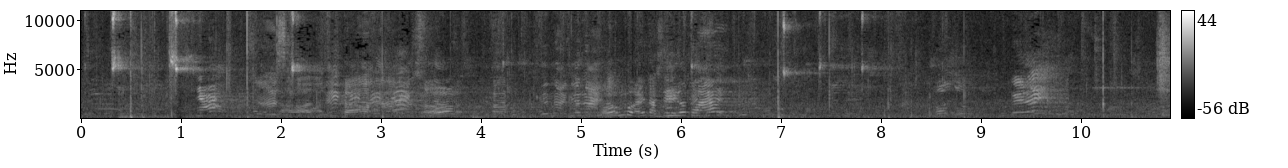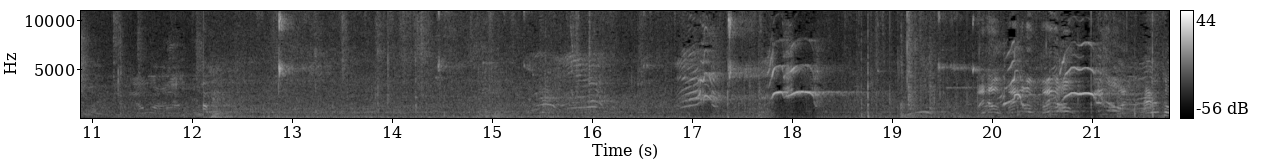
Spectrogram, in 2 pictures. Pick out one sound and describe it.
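Men shout and call out across an open outdoor court.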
